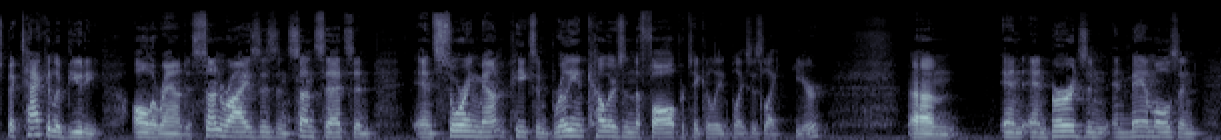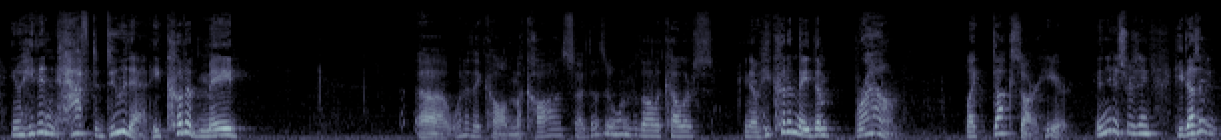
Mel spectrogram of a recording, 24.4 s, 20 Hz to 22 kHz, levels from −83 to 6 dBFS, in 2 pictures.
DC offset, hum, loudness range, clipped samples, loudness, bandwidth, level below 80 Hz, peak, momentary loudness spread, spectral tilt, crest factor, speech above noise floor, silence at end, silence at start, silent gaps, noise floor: under 0.1%; none; 9 LU; under 0.1%; -30 LUFS; 15.5 kHz; -62 dBFS; -6 dBFS; 15 LU; -5 dB/octave; 24 dB; 29 dB; 0 s; 0 s; none; -59 dBFS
